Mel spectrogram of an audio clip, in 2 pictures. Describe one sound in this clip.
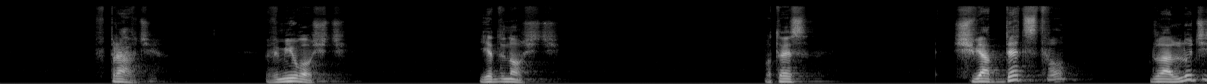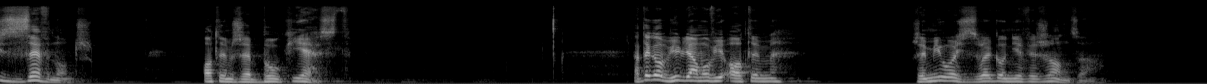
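An elderly man preaches forcefully into a microphone, in short bursts with pauses.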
